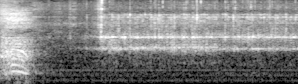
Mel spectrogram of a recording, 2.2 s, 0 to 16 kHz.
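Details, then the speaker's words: Exmark Lazer Z HP 52" mower deck idler pulley, original since 1999 (about 18 years), spun by hand during replacement. Short, faint rough whir with a light ratcheting feel; owner suspects a dry bearing, hard to hear while mowing. "making that sounds like a dry bar which is hard to hear when you're mowing especially with with uh you know noise protection on"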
